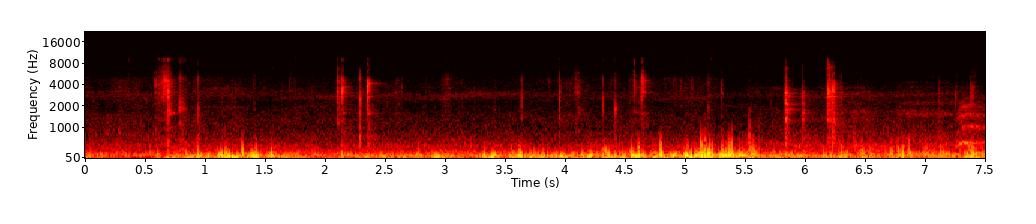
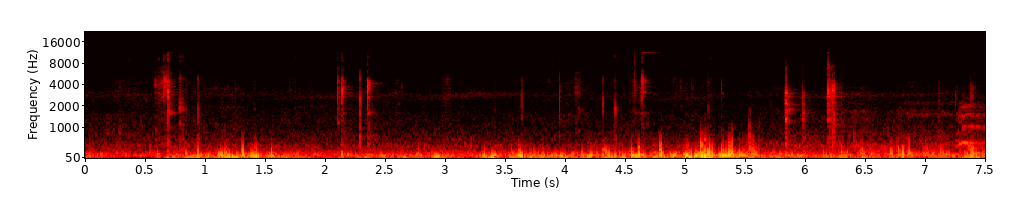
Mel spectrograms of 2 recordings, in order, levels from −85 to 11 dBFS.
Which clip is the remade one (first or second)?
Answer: first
